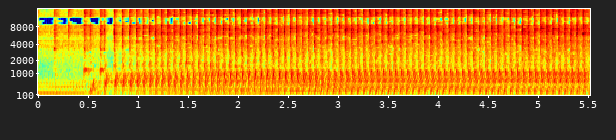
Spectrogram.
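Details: Honda Vario 125 LED scooter after piston and head replacement, idling with the exhaust/muffler removed: sharp, even popping about three beats per second, no misses; normal idle, no white smoke from the exhaust port.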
